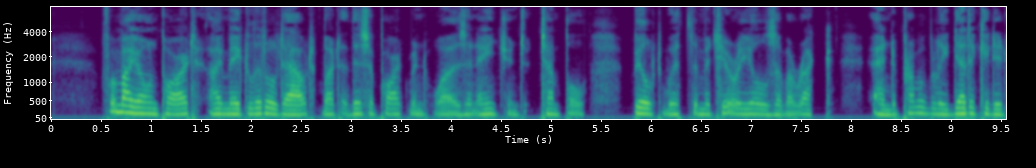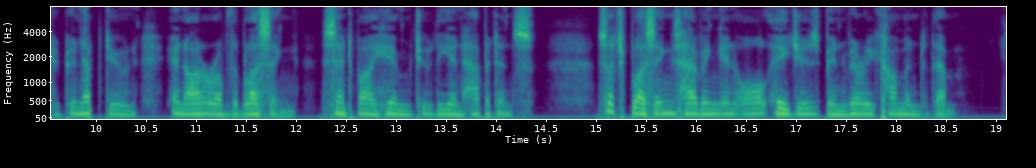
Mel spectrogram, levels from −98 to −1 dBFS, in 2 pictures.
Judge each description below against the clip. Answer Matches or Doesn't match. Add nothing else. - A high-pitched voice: Doesn't match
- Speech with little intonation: Matches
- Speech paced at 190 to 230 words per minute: Doesn't match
